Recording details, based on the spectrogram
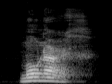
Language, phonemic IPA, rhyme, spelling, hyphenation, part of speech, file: Dutch, /moːˈnɑrx/, -ɑrx, monarch, mo‧narch, noun, Nl-monarch.ogg
- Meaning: monarch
